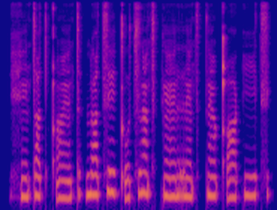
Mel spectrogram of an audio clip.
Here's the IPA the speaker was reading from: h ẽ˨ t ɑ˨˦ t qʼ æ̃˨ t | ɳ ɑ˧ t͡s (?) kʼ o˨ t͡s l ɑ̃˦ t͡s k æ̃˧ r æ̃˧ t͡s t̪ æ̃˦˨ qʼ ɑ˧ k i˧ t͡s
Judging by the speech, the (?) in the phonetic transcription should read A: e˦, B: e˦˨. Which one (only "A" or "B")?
B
